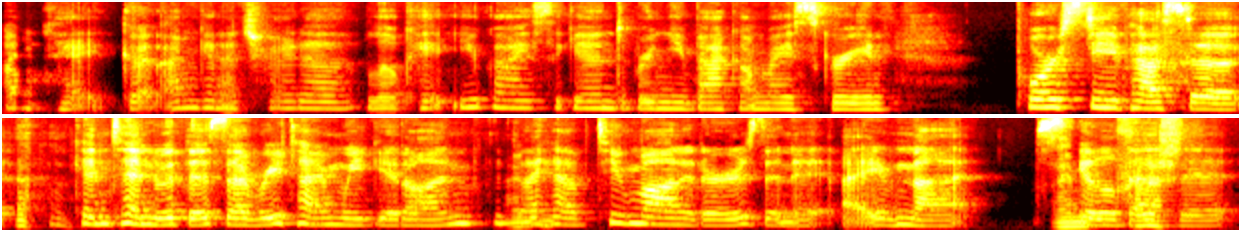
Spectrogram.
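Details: Adult woman speaking; ordinary speech.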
